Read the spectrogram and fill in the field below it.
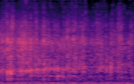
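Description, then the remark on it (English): Water pours steadily into a glass, a continuous bright trickling with a faint rising ring, lasting about a second and a half with no voices. “I love some water.”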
